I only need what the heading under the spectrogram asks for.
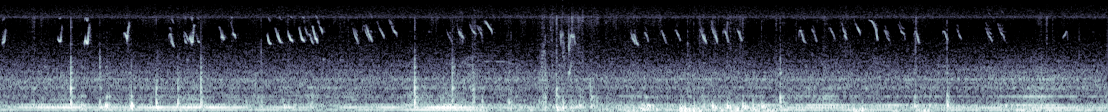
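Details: Group of three-week-old baby chickens chirping constantly, many quick high descending peeps overlapping in a busy stream, roughly four a second, above a continuous low hum.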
